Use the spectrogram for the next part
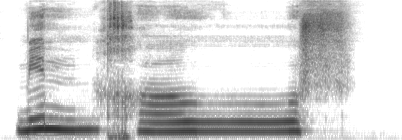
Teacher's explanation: ada nun mati bertemu dengan huruf kho. Maka huruf nun matinya dibaca dengan jelas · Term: idhar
